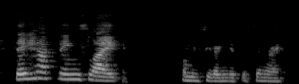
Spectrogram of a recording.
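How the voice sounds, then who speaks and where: Her voice somewhat breathy, a woman speaks with very wide pitch swings. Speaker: paper crafting video host. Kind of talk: product walkthrough tutorial. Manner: casual, chatty with many fillers.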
